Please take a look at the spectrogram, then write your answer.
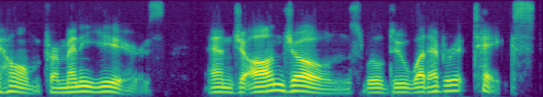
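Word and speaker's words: J'onn J'onzz: has been my home for many years and john jones will do whatever it takes to protect it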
